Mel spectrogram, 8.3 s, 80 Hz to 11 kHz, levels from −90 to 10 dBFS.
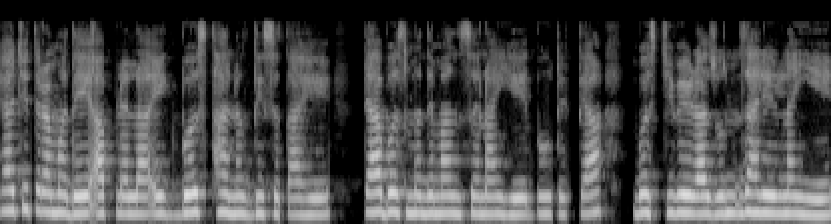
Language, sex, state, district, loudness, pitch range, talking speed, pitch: Marathi, female, Maharashtra, Pune, -15 LUFS, 245-260 Hz, 150 wpm, 250 Hz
